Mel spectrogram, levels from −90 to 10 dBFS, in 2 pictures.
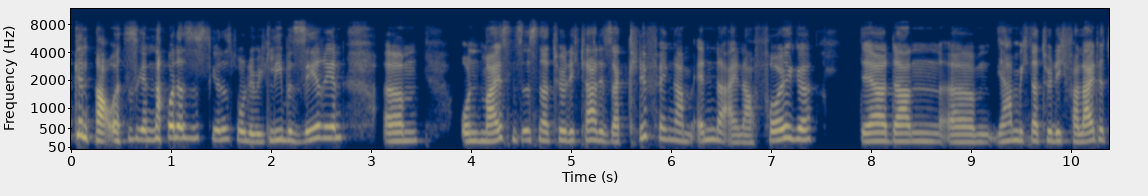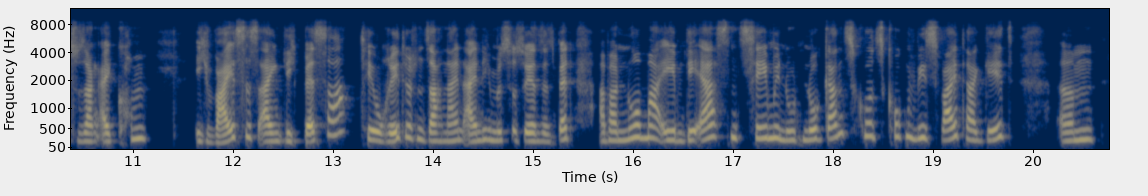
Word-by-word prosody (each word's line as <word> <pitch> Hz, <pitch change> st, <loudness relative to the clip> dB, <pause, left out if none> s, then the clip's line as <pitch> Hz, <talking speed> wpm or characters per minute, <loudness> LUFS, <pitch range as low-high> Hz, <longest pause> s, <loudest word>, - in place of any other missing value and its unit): Genau, 260 Hz, -, +7 dB
also 210 Hz, +4 st, +1 dB
genau 235 Hz, +2 st, +3 dB
das 275 Hz, -1 st, +5 dB
ist 275 Hz, +1 st, -9 dB
hier 235 Hz, -3 st, -1 dB
das 250 Hz, +1 st, -3 dB
Problem. 210 Hz, -5 st, 0 dB
Ich 185 Hz, +2 st, -4 dB
liebe 225 Hz, -1 st, -1 dB
Serien, 275 Hz, +8 st, +2 dB, 0.4 s
ähm, 205 Hz, +2 st, +1 dB, 0.4 s
und 205 Hz, +1 st, -1 dB
meistens 220 Hz, +5 st, +2 dB
ist 225 Hz, 0 st, -2 dB
natürlich 215 Hz, 0 st, -1 dB
klar 235 Hz, 0 st, +3 dB
dieser 195 Hz, -4 st, -1 dB
Cliffhanger 265 Hz, +2 st, -4 dB
am 200 Hz, -, -4 dB
Ende 220 Hz, +1 st, -2 dB
einer 170 Hz, 0 st, -3 dB
Folge, 245 Hz, +2 st, +2 dB, 0.5 s
der 200 Hz, +1 st, +4 dB
dann, 195 Hz, -1 st, 0 dB
ähm, 180 Hz, 0 st, -2 dB
ja, 200 Hz, +3 st, -2 dB
mich 220 Hz, -1 st, -5 dB
natürlich 210 Hz, 0 st, -1 dB
verleitet 200 Hz, +5 st, +3 dB
zu 195 Hz, -, -7 dB
sagen: 195 Hz, -1 st, 0 dB
„Ey, 190 Hz, -, +2 dB
komm, 260 Hz, +5 st, -5 dB, 0.5 s
ich 190 Hz, -3 st, -8 dB
weiß 225 Hz, -, +3 dB
es 290 Hz, -, -4 dB
eigentlich 200 Hz, +1 st, -1 dB
besser 210 Hz, -, +2 dB, 0.2 s
theoretisch“ 230 Hz, +5 st, 0 dB
und 245 Hz, -, -5 dB
sage: 205 Hz, -2 st, +2 dB
„Nein, 210 Hz, +3 st, -3 dB
eigentlich 205 Hz, +6 st, 0 dB
müsstest 215 Hz, 0 st, -5 dB
du 205 Hz, -, +3 dB
jetzt 200 Hz, 0 st, +1 dB
ins 185 Hz, -2 st, -8 dB
Bett, 240 Hz, +2 st, +1 dB, 0.2 s
aber 215 Hz, +2 st, -1 dB
nur 265 Hz, +7 st, 0 dB
mal 275 Hz, -5 st, +1 dB
eben 220 Hz, -2 st, -1 dB
die 225 Hz, +3 st, 0 dB
ersten 295 Hz, -1 st, +1 dB
10 275 Hz, -1 st, -1 dB
Minuten, 230 Hz, -3 st, -3 dB
nur 240 Hz, +2 st, +1 dB
ganz 280 Hz, -, -1 dB
kurz 320 Hz, -3 st, -5 dB
gucken, 305 Hz, -3 st, -5 dB
wie 280 Hz, -, 0 dB
es 280 Hz, -1 st, -5 dB
weitergeht“. 240 Hz, +2 st, 0 dB, 0.5 s
Ähm, 225 Hz, +4 st, -3 dB
220 Hz, 190 wpm, -24 LUFS, 200-260 Hz, 0.5 s, Genau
